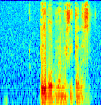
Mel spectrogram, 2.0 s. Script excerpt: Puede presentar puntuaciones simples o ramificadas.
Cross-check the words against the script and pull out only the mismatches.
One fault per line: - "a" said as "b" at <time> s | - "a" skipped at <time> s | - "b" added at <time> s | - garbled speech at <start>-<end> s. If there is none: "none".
- "presentar puntuaciones simples" skipped at 0.9 s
